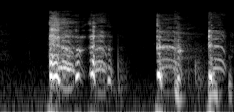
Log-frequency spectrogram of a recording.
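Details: Adult woman giving four short voiced coughs in two quick pairs, acted in a film scene where a doctor examining her asks her to cough; a plain cough.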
